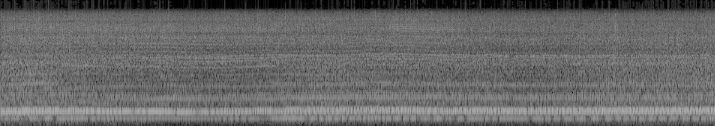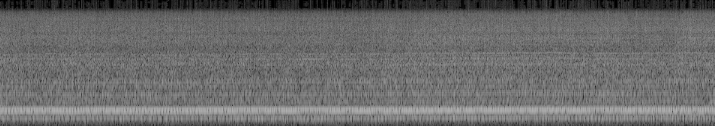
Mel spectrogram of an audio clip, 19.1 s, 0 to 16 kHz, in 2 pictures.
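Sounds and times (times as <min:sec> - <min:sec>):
quadcopter motors whining drone: 0:00.0 - 0:19.0.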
